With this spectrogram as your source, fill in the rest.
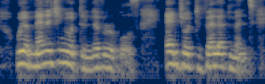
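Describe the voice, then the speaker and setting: Her voice is somewhat breathy. This woman speaks at a medium pitch. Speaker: podcast host. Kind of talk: interview. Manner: fast.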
